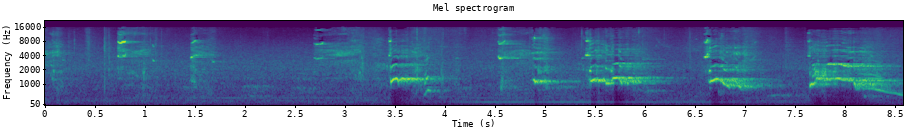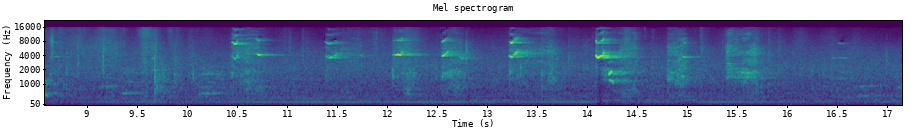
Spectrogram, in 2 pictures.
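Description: Young shepherd puppy on a leash barking and yipping in quick, high-pitched bursts, with a run of louder, longer barks and whines in the middle, one of which slides down in pitch.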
